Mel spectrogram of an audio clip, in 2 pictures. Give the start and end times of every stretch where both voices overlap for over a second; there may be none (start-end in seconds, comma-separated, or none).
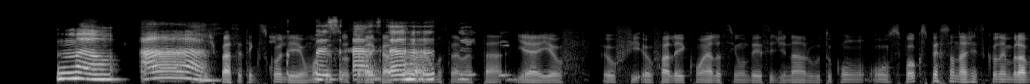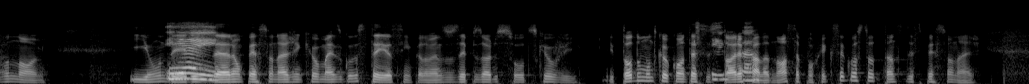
3.1-4.8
